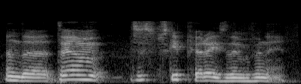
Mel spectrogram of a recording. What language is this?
Welsh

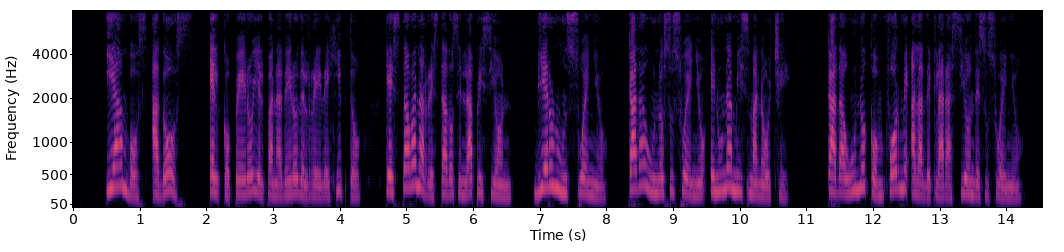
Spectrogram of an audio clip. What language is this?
Spanish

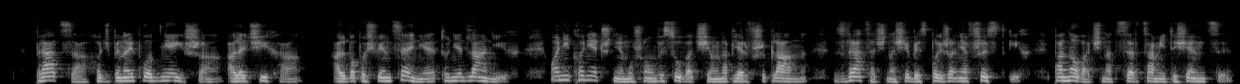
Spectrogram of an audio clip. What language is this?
Polish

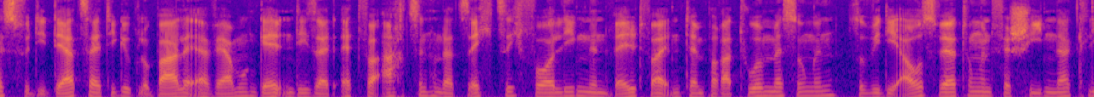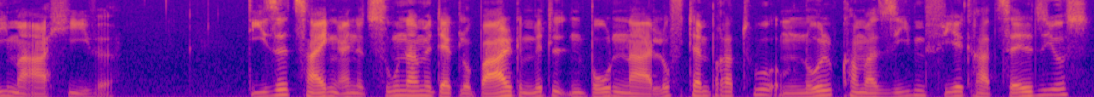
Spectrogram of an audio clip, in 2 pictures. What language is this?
German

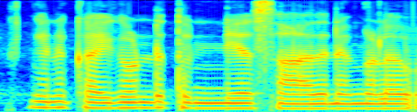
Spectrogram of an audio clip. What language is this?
Malayalam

